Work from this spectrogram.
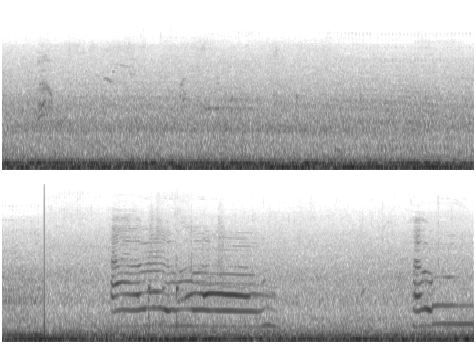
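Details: Stray cats on a cat island, two alpha cats leading rival groups vocally fighting while the others eat; after a long stretch of low rumble, a drawn-out harmonic yowl wavers for about a second and a half, then a short cry follows.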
